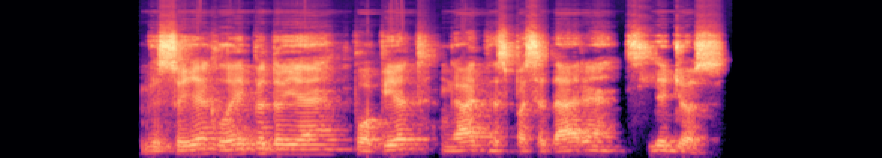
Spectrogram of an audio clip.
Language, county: Lithuanian, Tauragė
